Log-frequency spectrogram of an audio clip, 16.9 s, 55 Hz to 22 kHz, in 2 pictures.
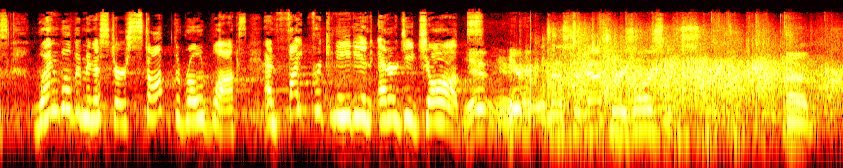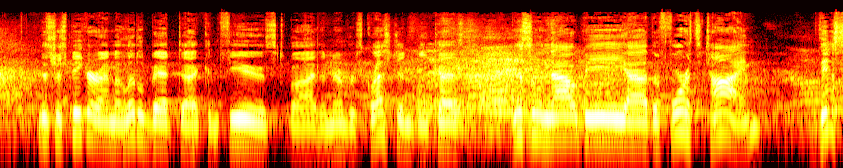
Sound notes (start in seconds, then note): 7.4 some Applause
